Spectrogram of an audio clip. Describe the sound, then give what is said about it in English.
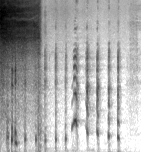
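A voice imitates a snake with a loud, breathy hiss lasting under a second, followed by a string of short, evenly spaced laugh-like bursts. “I didn't understand that because I don't speak snake.”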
